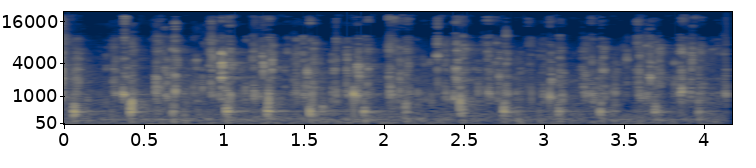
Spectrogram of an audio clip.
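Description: A Pembroke Welsh Corgi puppy laps milk with quick wet clicks, about two each second.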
